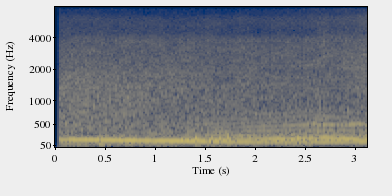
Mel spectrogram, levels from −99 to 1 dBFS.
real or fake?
fake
